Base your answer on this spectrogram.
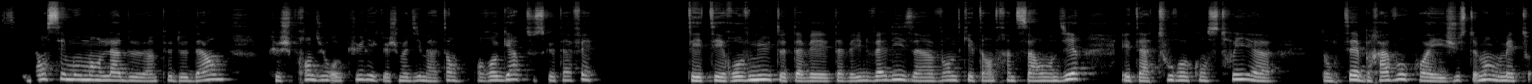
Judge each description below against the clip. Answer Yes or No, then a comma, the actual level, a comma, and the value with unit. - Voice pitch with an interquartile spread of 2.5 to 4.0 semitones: Yes, average, 3.6 semitones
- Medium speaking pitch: Yes, medium, 180 Hz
